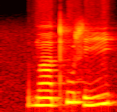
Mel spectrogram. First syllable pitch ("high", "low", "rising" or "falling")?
low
